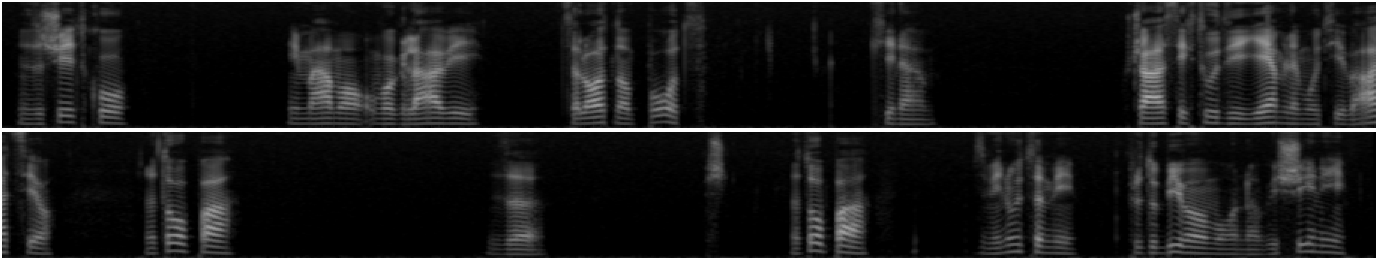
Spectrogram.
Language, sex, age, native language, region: Slovenian, male, 18-29, Slovenian, Central Slovenia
